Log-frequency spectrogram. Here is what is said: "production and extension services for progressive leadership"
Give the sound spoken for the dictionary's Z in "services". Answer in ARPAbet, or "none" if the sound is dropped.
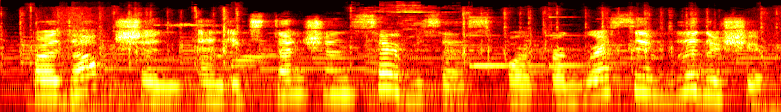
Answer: S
